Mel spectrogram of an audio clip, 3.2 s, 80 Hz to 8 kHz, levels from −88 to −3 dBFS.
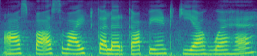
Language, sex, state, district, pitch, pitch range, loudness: Hindi, female, Punjab, Fazilka, 210 Hz, 200-220 Hz, -14 LUFS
